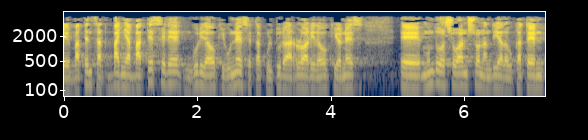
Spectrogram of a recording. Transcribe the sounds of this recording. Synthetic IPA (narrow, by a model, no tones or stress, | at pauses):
βat̪e̞nt͡sat̪baɲaβat̪e̞se̞ɾe̞ɣuɾiðaɣ̞o̞kiɣ̞une̞se̞t̪akult̪uɾaːɾlo̞aɾið̞aɣ̞o̞kio̞ne̞s | mund̪uo̞so̞anso̞nand̪iað̞awkat̪e̞n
